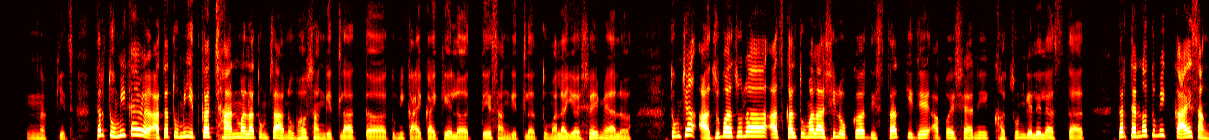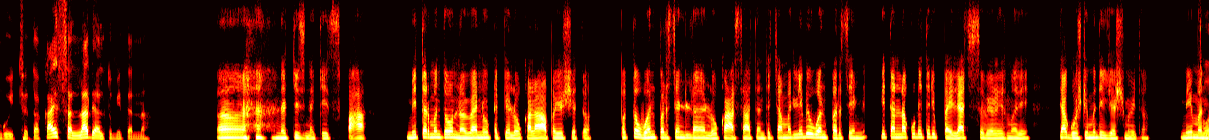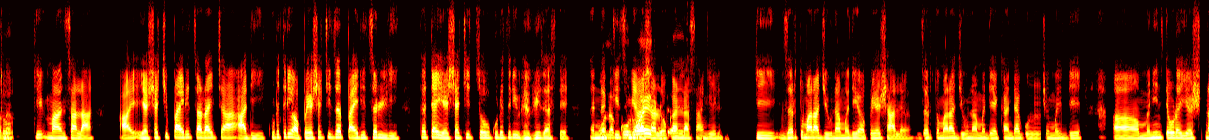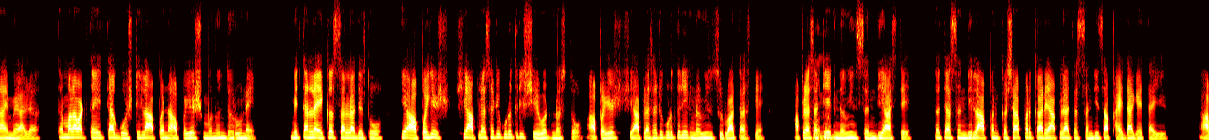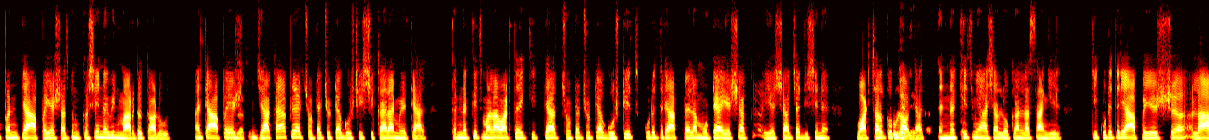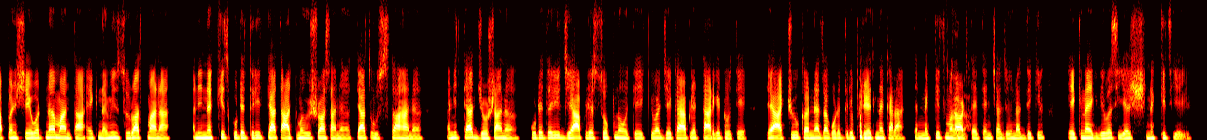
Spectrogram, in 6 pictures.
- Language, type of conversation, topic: Marathi, podcast, एखाद्या अपयशानं तुमच्यासाठी कोणती संधी उघडली?
- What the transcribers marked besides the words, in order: tapping; chuckle; laughing while speaking: "कुठेतरी वेगळीच असते"; other background noise; unintelligible speech; "मिळतील" said as "मिळत्याल"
